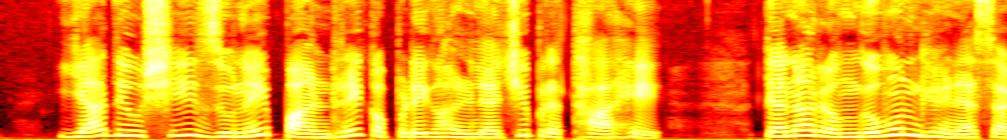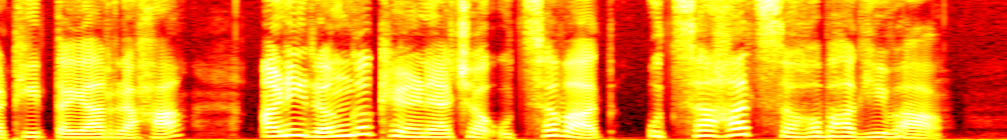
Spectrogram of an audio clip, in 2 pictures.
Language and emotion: Marathi, neutral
